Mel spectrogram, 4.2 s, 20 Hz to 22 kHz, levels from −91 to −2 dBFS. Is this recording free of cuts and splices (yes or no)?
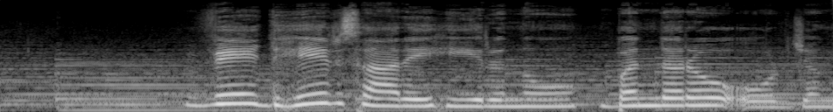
no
